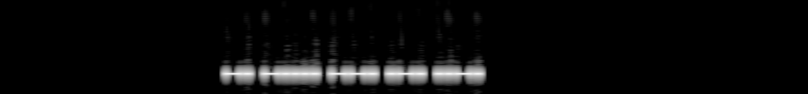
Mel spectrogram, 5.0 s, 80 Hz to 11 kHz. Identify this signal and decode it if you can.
Morse code, heard as a keyed tone, about 40 wpm, 700 Hz. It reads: N6GRF
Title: USA Call Signs - 5 Characters - Repeated 3x - 40wpm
